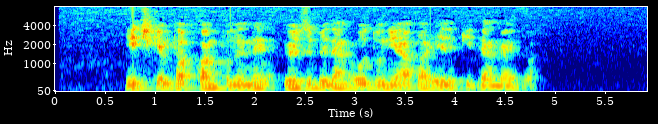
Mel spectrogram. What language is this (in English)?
Uyghur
